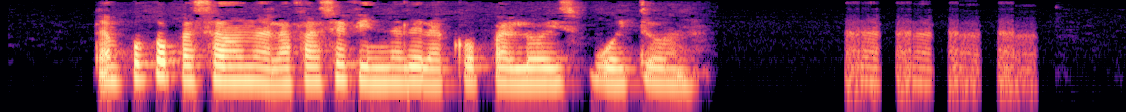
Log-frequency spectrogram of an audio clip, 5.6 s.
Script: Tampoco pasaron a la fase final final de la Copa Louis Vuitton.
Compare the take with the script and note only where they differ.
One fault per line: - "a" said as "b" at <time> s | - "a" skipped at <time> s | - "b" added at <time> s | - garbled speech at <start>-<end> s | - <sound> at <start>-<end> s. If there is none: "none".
- "final" skipped at 2.1 s
- laugh at 4.2-5.2 s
